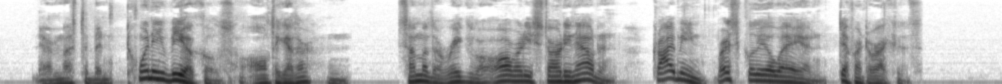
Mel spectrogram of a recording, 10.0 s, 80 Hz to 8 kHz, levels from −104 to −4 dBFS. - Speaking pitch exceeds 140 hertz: No, low, 120 Hz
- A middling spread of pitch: No, wide, 8.0 semitones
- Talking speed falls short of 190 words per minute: Yes, average, 140 wpm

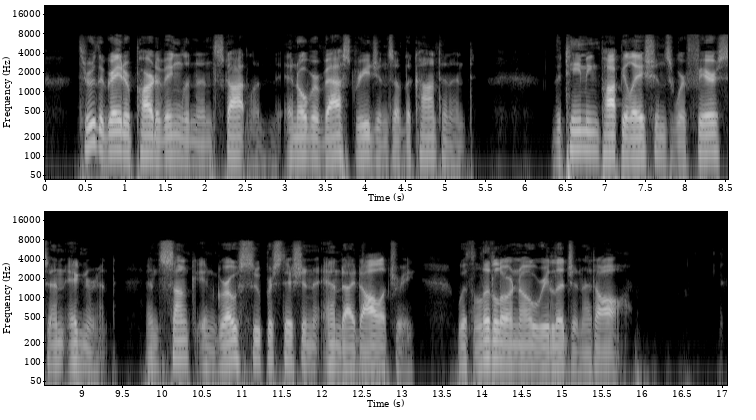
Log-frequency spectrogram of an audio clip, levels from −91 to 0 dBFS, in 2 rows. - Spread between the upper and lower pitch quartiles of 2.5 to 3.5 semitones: Yes, average, 3.2 semitones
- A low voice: Yes, very low, 95 Hz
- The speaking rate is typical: No, slow, 130 wpm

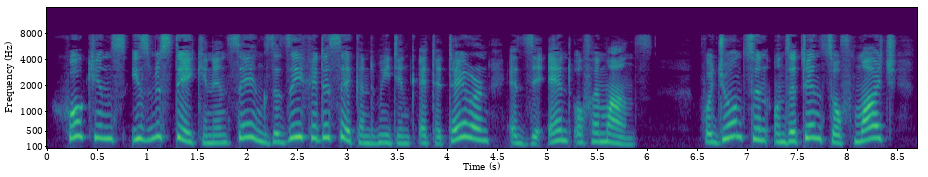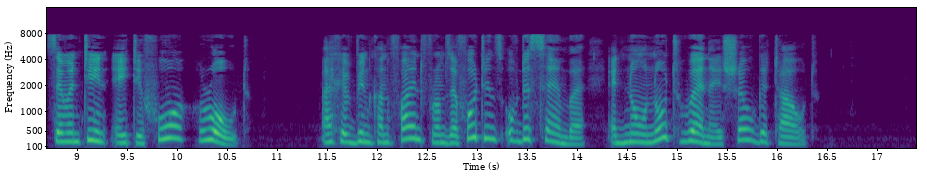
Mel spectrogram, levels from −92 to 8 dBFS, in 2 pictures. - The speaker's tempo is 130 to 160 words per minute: Yes, average, 150 wpm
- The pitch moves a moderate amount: No, wide, 7.1 semitones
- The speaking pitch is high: Yes, high, 230 Hz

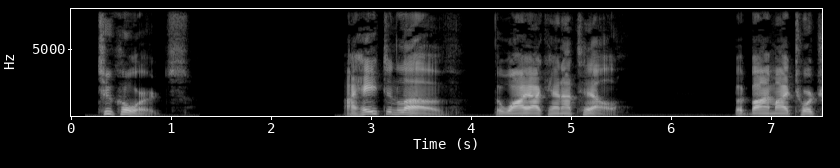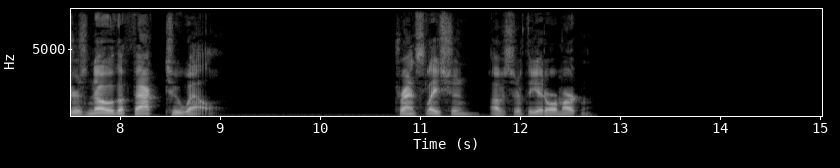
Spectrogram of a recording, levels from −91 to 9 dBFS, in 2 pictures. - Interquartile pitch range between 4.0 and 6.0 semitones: No, average, 3.4 semitones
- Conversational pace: No, slow, 100 wpm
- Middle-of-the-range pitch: No, low, 110 Hz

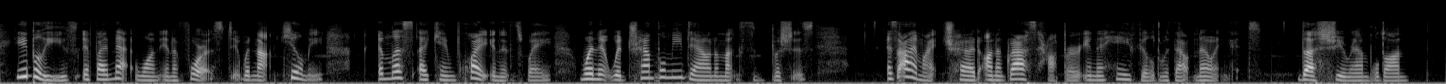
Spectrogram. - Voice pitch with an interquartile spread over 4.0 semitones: Yes, average, 4.6 semitones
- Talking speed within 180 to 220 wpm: Yes, average, 195 wpm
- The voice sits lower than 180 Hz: No, high, 200 Hz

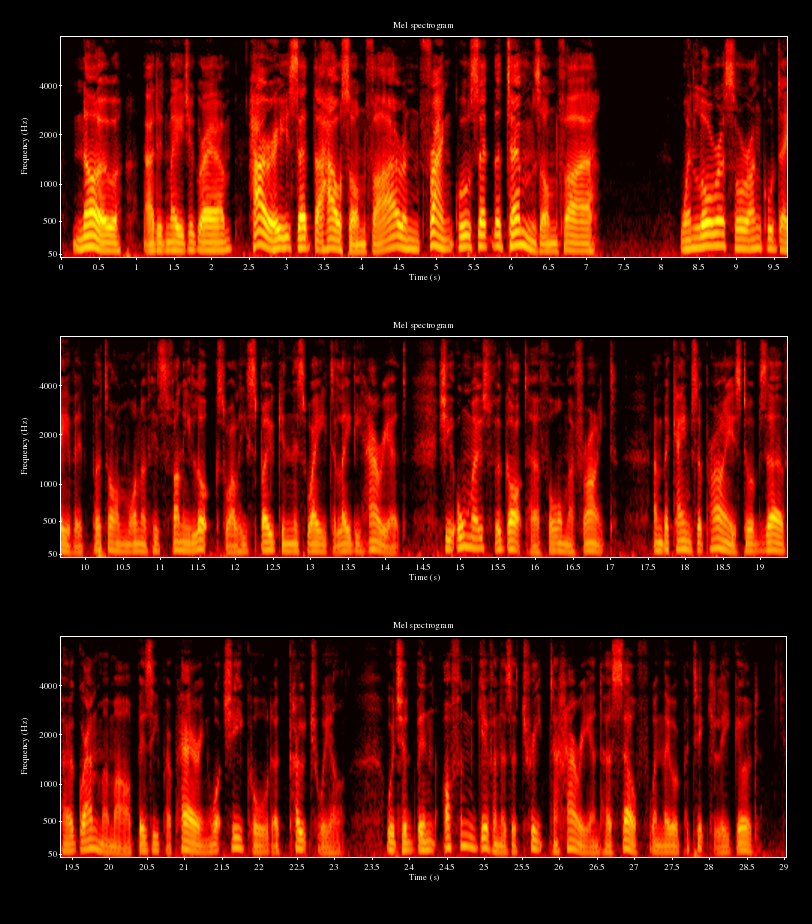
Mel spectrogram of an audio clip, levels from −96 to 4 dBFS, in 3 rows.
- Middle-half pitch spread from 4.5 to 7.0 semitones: Yes, wide, 5.5 semitones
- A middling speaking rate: Yes, average, 160 wpm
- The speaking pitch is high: No, low, 105 Hz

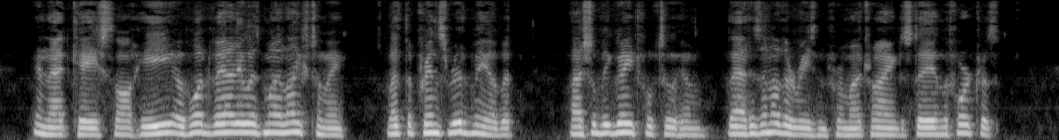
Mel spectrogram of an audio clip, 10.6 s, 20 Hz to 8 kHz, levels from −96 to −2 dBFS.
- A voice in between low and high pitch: Yes, medium, 160 Hz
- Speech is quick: Yes, fast, 215 wpm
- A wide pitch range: No, average, 3.9 semitones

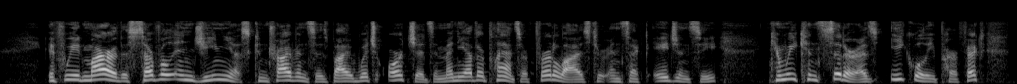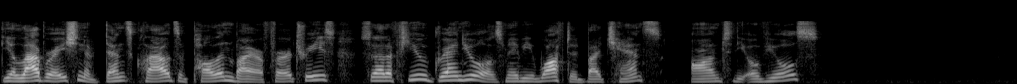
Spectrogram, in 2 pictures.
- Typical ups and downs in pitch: No, wide, 6.4 semitones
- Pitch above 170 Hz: No, medium, 165 Hz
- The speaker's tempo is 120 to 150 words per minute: Yes, average, 145 wpm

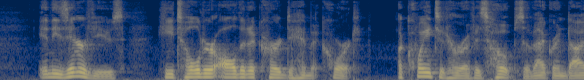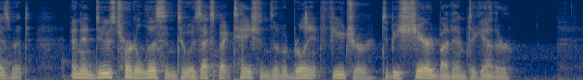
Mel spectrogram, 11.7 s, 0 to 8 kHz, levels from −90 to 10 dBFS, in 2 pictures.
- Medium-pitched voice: No, low, 100 Hz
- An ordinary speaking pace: Yes, average, 195 wpm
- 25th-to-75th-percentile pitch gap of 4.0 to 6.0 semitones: Yes, average, 5.1 semitones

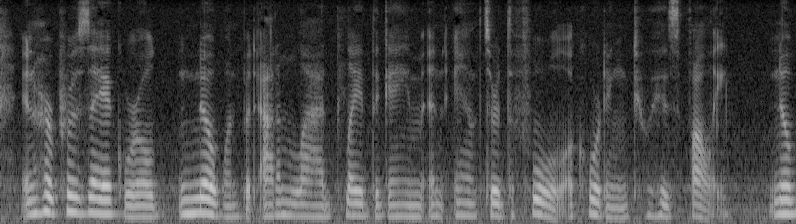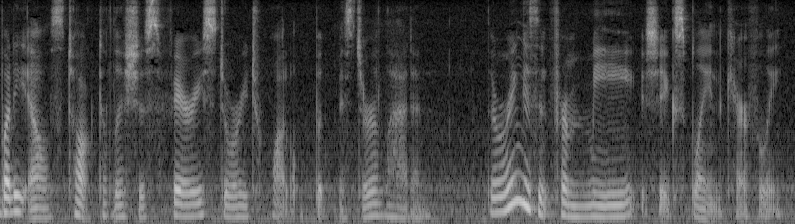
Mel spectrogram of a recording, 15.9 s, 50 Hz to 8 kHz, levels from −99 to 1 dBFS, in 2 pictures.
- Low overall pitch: No, medium, 160 Hz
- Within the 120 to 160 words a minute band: Yes, average, 145 wpm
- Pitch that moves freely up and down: No, average, 3.5 semitones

